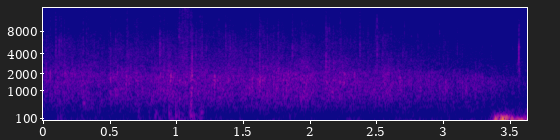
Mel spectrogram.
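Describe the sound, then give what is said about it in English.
Applause from a church audience welcoming viewers who join online: steady, dense clapping that runs the whole time, with a brief louder thump near the end. “if you guys would, put your hands together. Welcome in our online family here today.”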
